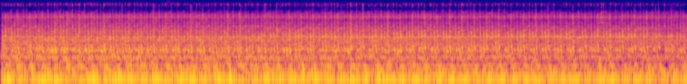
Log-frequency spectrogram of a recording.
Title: Fault finding diesel injector misfire injectors or faulty cylinder? #garage #repair #cars #tools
